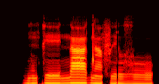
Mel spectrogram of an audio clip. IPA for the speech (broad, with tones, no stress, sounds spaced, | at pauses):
ɡ ũ˨ k eː˨ n aː˦ d ã˨ f ɪ˨ ɾ ʊ˨ ɣ oː˨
